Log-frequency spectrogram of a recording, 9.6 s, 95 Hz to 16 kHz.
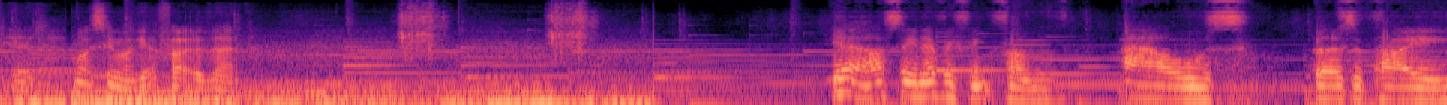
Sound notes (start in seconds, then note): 3.6 camera snapping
